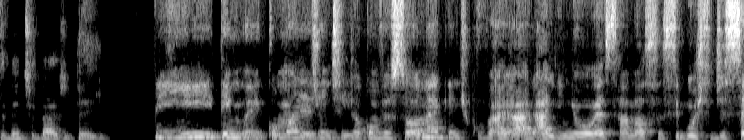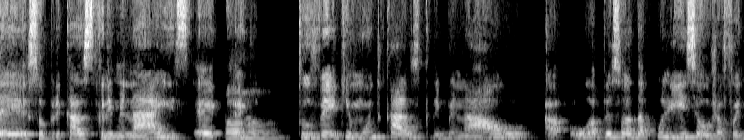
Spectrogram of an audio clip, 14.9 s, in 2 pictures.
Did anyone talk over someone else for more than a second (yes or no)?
no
